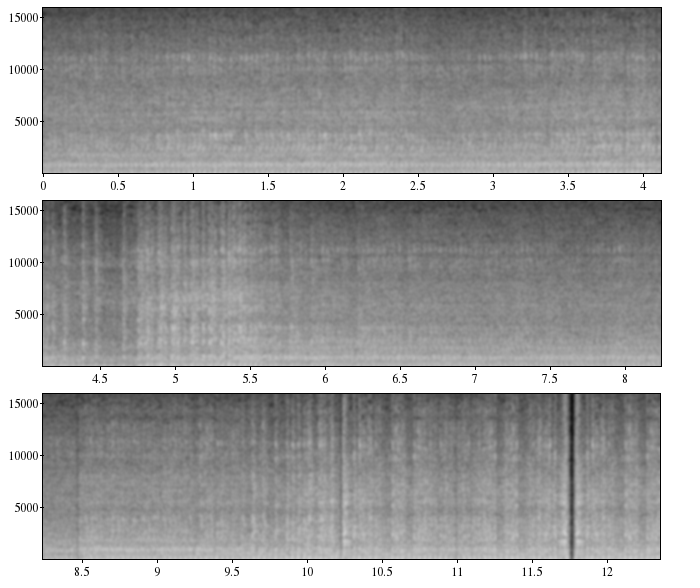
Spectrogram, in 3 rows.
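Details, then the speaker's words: Cub Cadet 1641 lawn tractor engine after carburettor cleaning runs with an uneven, loping, ragged idle and gets loud as it leans out; owner suspects the carburettor still isn't fully clean. Rough running. "The thing is loud when that thing starts leaning out. It still sounds like it's like not running great."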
